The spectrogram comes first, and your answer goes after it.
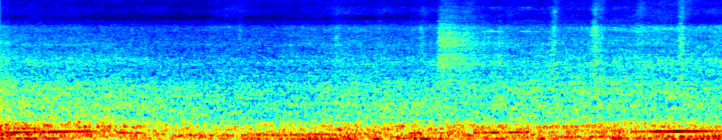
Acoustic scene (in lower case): street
